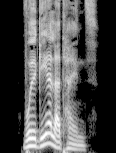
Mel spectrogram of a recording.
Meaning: genitive singular of Vulgärlatein
- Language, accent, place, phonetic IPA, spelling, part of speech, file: German, Germany, Berlin, [vʊlˈɡɛːɐ̯laˌtaɪ̯ns], Vulgärlateins, noun, De-Vulgärlateins.ogg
